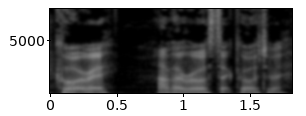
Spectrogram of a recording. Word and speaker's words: Coterie: It is spelt, this is where the French people are like, it is coterie.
